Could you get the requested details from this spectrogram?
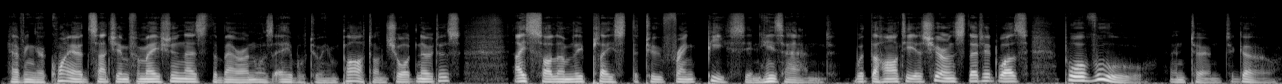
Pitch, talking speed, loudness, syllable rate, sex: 120 Hz, 175 wpm, -18 LUFS, 5.0 syllables/s, male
